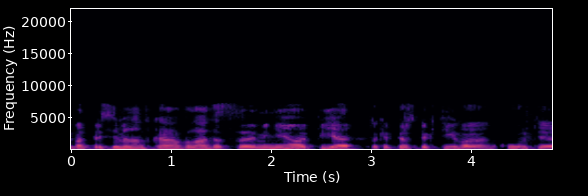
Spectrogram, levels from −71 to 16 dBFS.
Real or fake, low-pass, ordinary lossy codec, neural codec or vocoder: real; 7.2 kHz; AAC, 32 kbps; none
